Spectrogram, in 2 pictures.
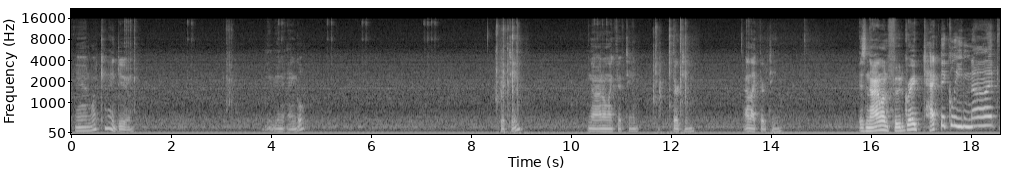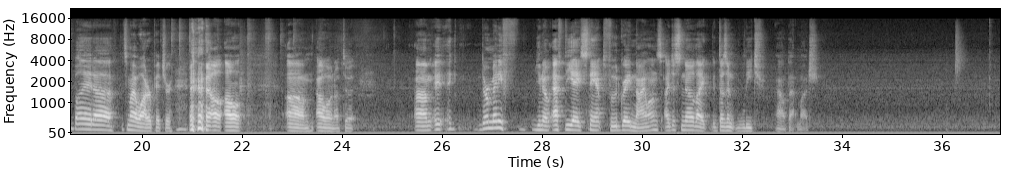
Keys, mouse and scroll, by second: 1.0 scroll down 2, 2.3 click, 3.0 scroll up 2, 4.1 click, 5.0 click, 5.7 click, 7.0 click, 7.2 click, 10.6 click, 13.4 scroll down 1, 16.7 click, 36.9 scroll down 1, 36.9 middle click.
